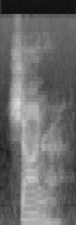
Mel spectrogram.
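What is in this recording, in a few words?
"genre", American English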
